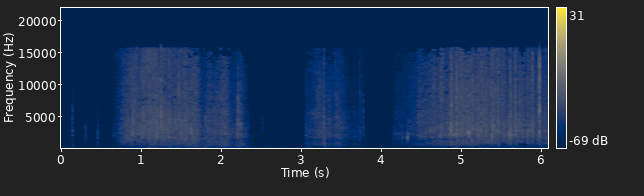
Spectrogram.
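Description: A dark flat stick scratches and scrapes along a large brown kraft paper Amazon padded mailer that lies flat, held down by one hand. Three separate passes of bright, dry, papery scratching and crinkling rasp across the crinkled paper, with brief quiet gaps between them and almost no low end.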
